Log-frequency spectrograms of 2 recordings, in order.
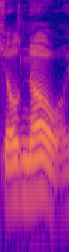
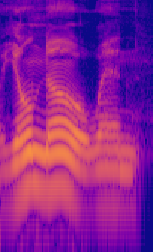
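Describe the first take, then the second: First: Said in the usual way. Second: "You'll" stretched long and slow; slow, emphatic "You'll know when"; slow drawn-out "You'll know when". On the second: Real, not acted.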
